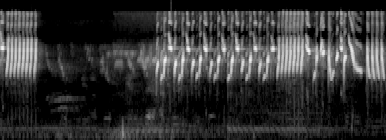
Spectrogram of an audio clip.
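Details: Sicilian European goldfinch in a rare, old-style song: dense nasal buzzy bursts open and close the phrase, with a fast, liquid, tinkling twitter of rapid notes between them and a faint low hum in the background.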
